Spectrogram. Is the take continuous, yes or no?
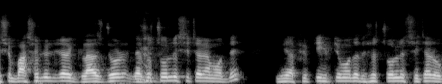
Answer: no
